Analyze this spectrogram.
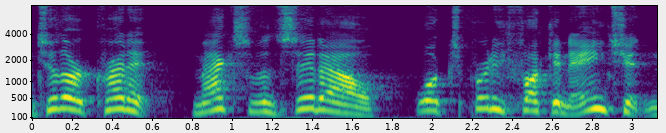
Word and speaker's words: Sydow: Max von Sydow is in it, which I just recently found out his last name is pronounced Sydow. I've been calling him Max von Sydow for years.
